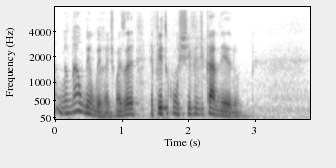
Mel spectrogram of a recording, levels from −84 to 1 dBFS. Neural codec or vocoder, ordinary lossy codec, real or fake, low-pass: none; none; real; 7.2 kHz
